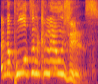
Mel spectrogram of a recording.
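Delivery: fake British accent, pitched very high. Reading an ad, the host slips into a bad British accent. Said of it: "Why did I get an accent with that?".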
